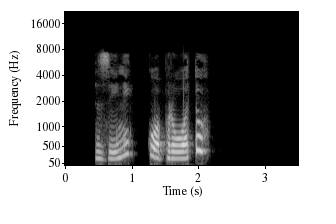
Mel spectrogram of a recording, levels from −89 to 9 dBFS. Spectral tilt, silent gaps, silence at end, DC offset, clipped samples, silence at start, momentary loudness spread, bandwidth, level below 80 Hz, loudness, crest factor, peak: -6.5 dB/octave; 1.08-1.23 s; 1.4 s; under 0.1%; under 0.1%; 0.45 s; 12 LU; 7.8 kHz; -62 dBFS; -16 LUFS; 18 dB; 0 dBFS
